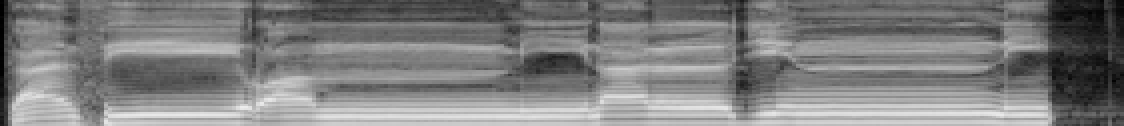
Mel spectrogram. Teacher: Bunyi fathah tanwinnya langsung masukkan pada mim. Bibir rapat dengung dua harakat. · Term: idgham bighunah, idgham bigunah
